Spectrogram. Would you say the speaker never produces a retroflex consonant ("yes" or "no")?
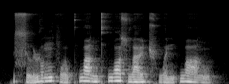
no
